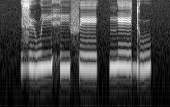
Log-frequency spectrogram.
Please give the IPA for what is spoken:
z ɨ˨ w iː˦ h iː˧ f eː˧ | ŋ eː˦ d u˨˦

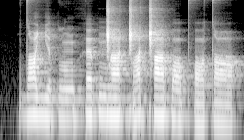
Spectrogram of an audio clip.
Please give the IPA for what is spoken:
dˤ ɑ˧ ʎ e˨ p lˠ ũ˨ h ɛ˧ p ŋ͡ǁ a˧ ɡ͡ǁ a˦ ǁ a˦ p ɒ˧ pʰ ɒ˨ t ɑ˨

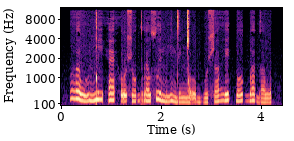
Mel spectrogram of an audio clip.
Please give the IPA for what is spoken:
ɦ ʌ˥˩ v u˩˧˩ ŋ͡ǃ i˥˩ h æ˦˥ h o̰˦˥ ʂ o˨˦ ɡ r ʌ˨˦ sʷ e˥˩ m i˩˧˩ n d e˩ ŋ͡ǀ o̰˩˧˩ bʱ u˩ ʂ ʌ˨˦ ɦ e˧˥˧ k͡p o˧˥˧ ɡ͡b ʌ˥˩ ɡ ʌ˩ v

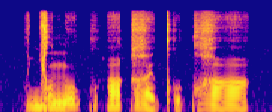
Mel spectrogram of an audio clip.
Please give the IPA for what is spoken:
ɟ o˦ n o̰˦ kʷ | ɑ˦ q ʁ e˨ kʷʼ e˨ kʷ ʁ ɑ˧

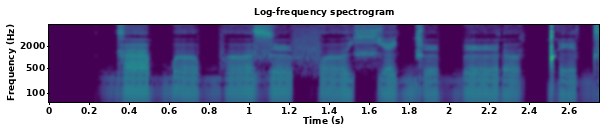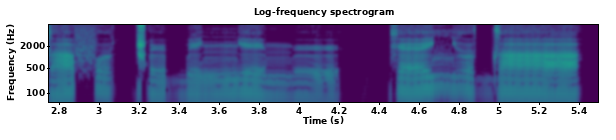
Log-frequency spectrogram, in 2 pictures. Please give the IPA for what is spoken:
ɡ ɐ ɓ ɤ b ɤ z ø f ɤ ç ɛ ɟ ø ɓ ø ɾ ɤ ǃ e d a f ɤ ǁ ø ɓ e ɲ e m ø | k ɛ ʎ ɤ d a

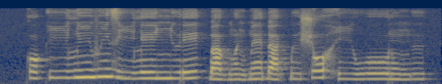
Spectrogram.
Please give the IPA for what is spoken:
k ɔ˨ k iː˧ l ĩ˦ v ĩ˦ z iː˨ l eː˧ ɲ ɨ˧ ɾ eː˦ ɡ͡b a˨ ɡʷ ɛ̃˨ ɡ͡b ɛ̃˧ ɗ a˨ k͡p ɨ˨ ʃ ɔ˦ h iː˨ w oː˧ ɾ ũ˨ ŋ ɨ˧

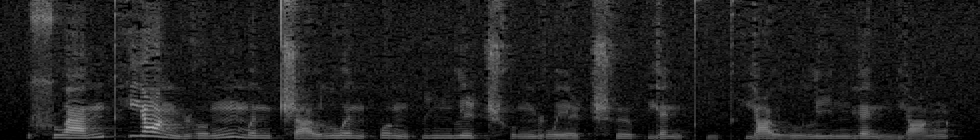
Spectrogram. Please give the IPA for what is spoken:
ʂ w a˧˥ n pʰ j ɑ˥˩ ŋ ɻ ɤ˧˥ ŋ m ə˥ n ʈ͡ʂ ɑ˧˥ ʊ̯ l w ə˥˧ n p ɤ˥˩ ŋ p i˥ ŋ l i˥˩ ʈ͡ʂʰ ʊ˧˥ ŋ ɻ w e˨˩ ɪ̯ ʈ͡ʂʰ ɻ̩˥˧ p j ɛ˥˩ n pʰ i˨˩ pʰ j ɑ˥˩ ʊ̯ l u˧˥ l i˥ n̪ ɥ ɛ˥˩ n n̪ j ɑ˧˥ ŋ

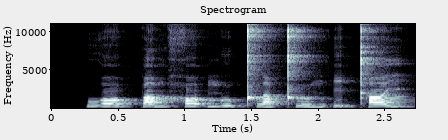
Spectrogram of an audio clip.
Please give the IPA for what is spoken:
w ɔː˨˩ k̚ p a˩˦ m h ɔ˦˥ ʔ m uː˨˩ p̚ kʰ l a˨˩ p̚ kʰ l u˩˦ n ʔ i˦˥ ʔ kʰ a˦˥ j

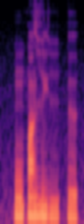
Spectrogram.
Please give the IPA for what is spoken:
ũ˨ p ã˦ ɣ i˦ j i˨ | ɪ˨

